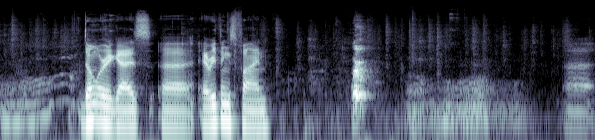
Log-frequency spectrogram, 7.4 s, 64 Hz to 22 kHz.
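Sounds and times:
dog growling: 0:00.0 - 0:01.0, 0:05.0 - 0:06.8
speech: 0:01.0 - 0:03.6
dogs barking: 0:04.4 - 0:05.4.

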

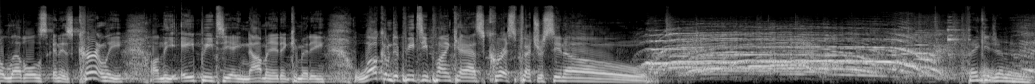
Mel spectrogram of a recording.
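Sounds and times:
speech: 0:00.0 - 0:07.2, 0:09.7 - 0:10.3
loud crowd cheering and whooping: 0:06.3 - 0:10.3.

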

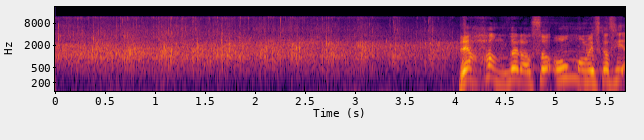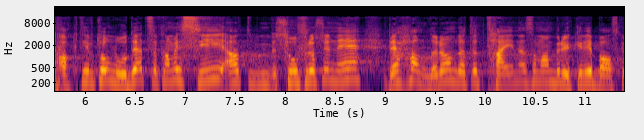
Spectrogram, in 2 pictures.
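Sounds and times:
audience applause: 0:00.0 - 0:04.3
speech: 0:04.0 - 0:11.3.

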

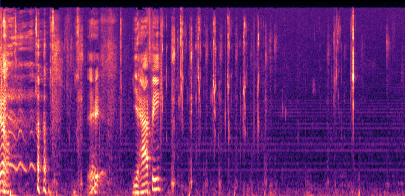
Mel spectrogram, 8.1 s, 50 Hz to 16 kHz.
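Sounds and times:
speech: 0:00.0 - 0:03.6
raw carrot being chewed: 0:01.0 - 0:01.8, 0:03.2 - 0:07.3.

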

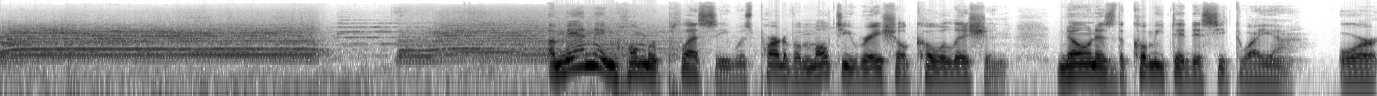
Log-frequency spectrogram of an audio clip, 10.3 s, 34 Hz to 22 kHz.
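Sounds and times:
train horn blowing at a railway station: 0:00.0 - 0:05.4
speech: 0:04.1 - 0:10.3.

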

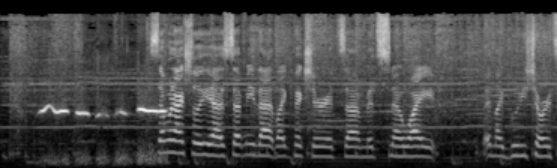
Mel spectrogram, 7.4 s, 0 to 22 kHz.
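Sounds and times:
person whistling a tune: 0:00.5 - 0:02.4
speech: 0:02.1 - 0:07.4.

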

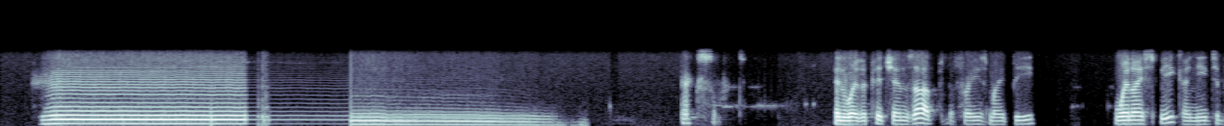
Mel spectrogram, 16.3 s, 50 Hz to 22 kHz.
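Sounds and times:
speech: 0:00.5 - 0:01.0, 0:11.2 - 0:13.9, 0:14.9 - 0:16.3
person humming a long steady low nasal tone: 0:00.5 - 0:07.8.

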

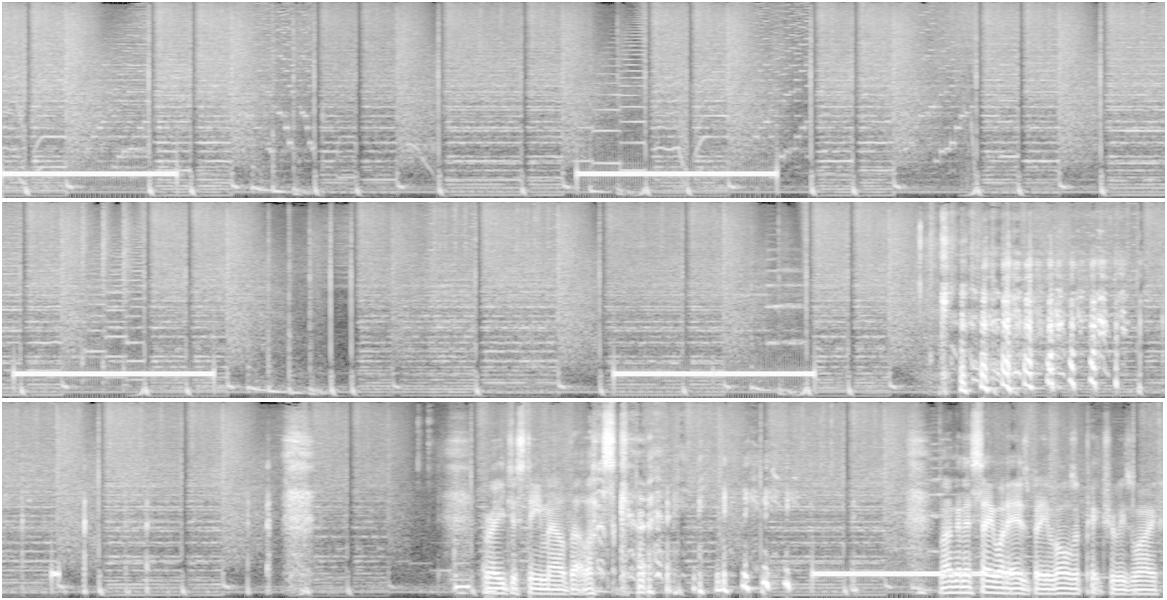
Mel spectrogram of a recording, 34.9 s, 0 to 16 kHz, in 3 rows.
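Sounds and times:
telephone ringing unanswered: 0:00.0 - 0:01.9, 0:05.8 - 0:07.9, 0:11.7 - 0:13.8, 0:17.8 - 0:19.8, 0:31.3 - 0:33.2
busy music: 0:00.0 - 0:34.8
laughter: 0:20.8 - 0:26.4, 0:29.1 - 0:32.7
speech: 0:21.3 - 0:22.5, 0:28.2 - 0:31.3, 0:32.7 - 0:34.8.

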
